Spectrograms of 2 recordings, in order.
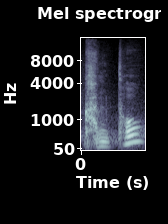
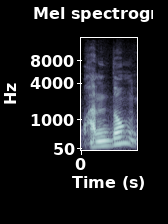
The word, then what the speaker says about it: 간토: 일반적으로 이제 시민들이 간토, 관동 이게 그 좀 많이 혼동하게 되는데요. 실제적으로 일본에서 현지명을 간토라고 이야기를 하고 그것을 간지 한자로 쓰면 그것을 이제 우리식으로 발음하면 관동이 되는 거죠.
